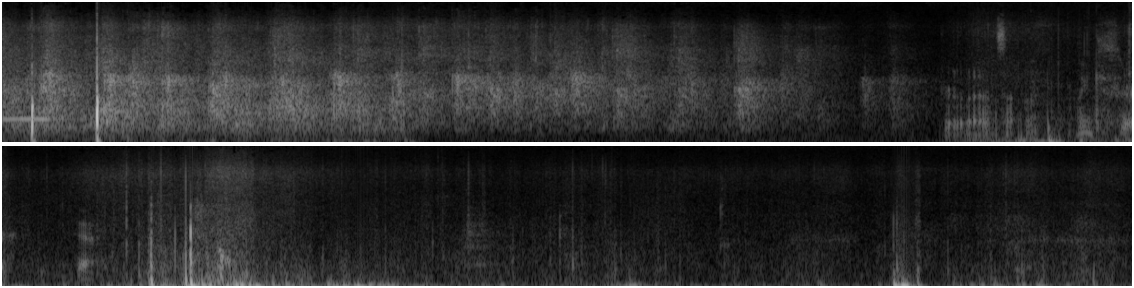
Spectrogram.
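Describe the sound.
A crowd applauds in the morning to welcome a speaker from Jubilee Home, in a steady, dense patter that fades out after a few seconds. Then comes a brief gap, followed by low rumbling, shuffling and faint voices.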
